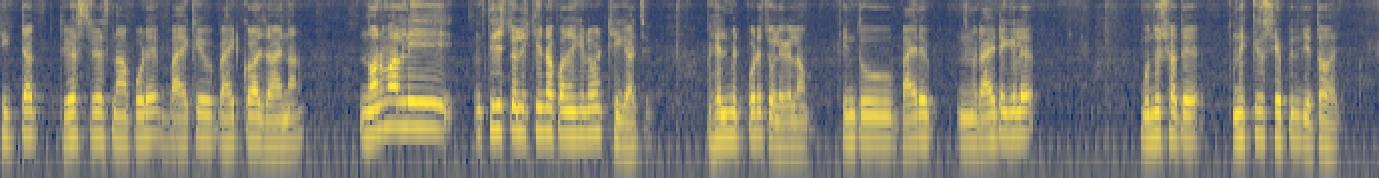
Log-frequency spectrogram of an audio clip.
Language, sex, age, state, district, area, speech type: Bengali, male, 18-30, West Bengal, Uttar Dinajpur, urban, spontaneous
